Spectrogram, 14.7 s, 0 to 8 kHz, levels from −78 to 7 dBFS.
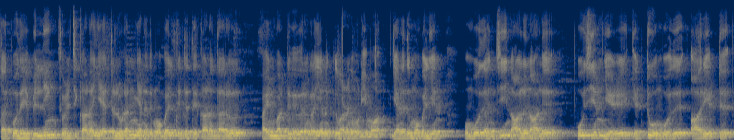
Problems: background sounds at intervals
